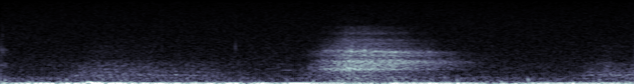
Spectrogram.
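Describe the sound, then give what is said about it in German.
One slow, deliberate breath is drawn audibly as a soft, airy rush over about two seconds, rising out of a faint hissing background with no talk. “Wir nehmen ein paar bewusste Atemzüge um uns auf die Situation einzustimmen.”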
